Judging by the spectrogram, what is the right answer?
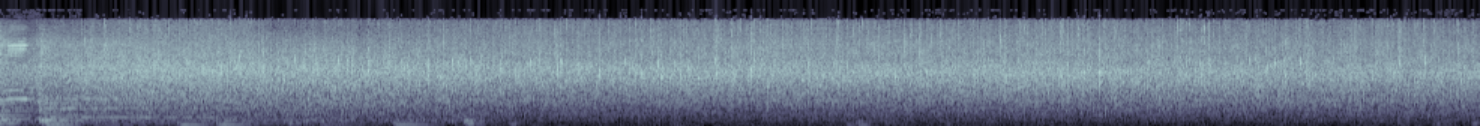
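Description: Large theatre audience applauding steadily at the end of a song, as the band's last notes stop right at the start. Several low thumps sound in the first six seconds.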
